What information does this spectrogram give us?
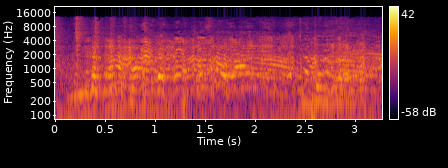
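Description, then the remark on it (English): Dense crowd chatter fills a busy restaurant and bar in San Diego at night, customers eating indoors, many overlapping voices blending into a steady, lively hubbub with occasional bursts of laughter. “That's the sound of a crowded restaurant and bar last night in San Diego, where lots of customers were seen eating indoors and not social distancing.”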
